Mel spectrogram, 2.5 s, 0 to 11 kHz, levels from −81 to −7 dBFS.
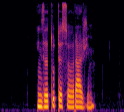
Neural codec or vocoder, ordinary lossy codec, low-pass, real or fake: none; none; 9.9 kHz; real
